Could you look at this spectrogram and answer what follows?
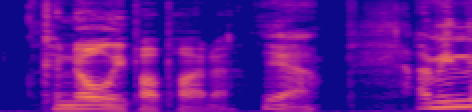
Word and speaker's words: Canalipalpata: I mean, these seem really phonetic, but they're so long and they have so many unfamiliar syllables that you get lost in the You weeds. just need to know when to put the accent.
